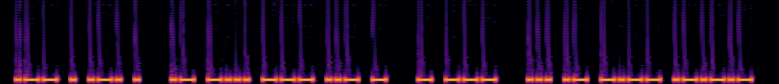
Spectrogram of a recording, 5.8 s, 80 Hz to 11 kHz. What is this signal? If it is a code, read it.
Morse code, heard as a keyed tone, about 34 wpm, 700 Hz. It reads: WERE ABOUT TO SAY.
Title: Sentences from Top 1000 Words - Review Part 2 - 35wpm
